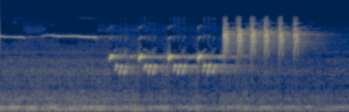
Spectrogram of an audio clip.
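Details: A common nightingale gives a long, thin, level whistle, then four spaced mid-pitched notes, then a rapid burst of loud, high, buzzy repeated notes that trails off, over a faint low hum.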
